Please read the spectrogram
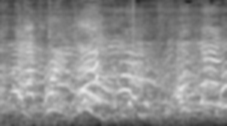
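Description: A group of people chattering excitedly, several voices talking over one another.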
